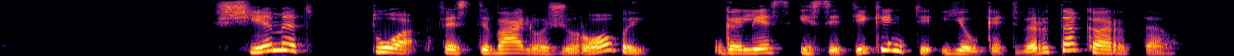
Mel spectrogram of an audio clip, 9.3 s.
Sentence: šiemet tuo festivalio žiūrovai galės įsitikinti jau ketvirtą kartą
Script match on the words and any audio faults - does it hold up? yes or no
yes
